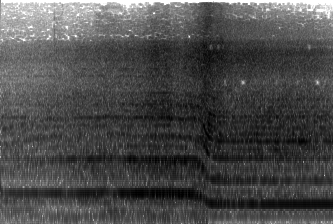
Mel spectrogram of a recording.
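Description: Racing motorcycle passing close at speed: the engine note grows louder as it approaches, then drops sharply in pitch as it goes by about two and a half seconds in.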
